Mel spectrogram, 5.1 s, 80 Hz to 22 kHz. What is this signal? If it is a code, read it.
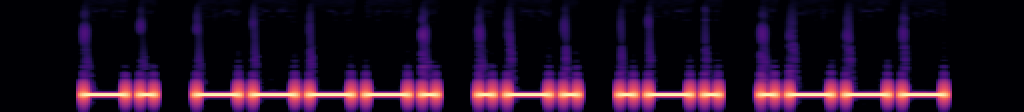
Morse code, heard as a keyed tone, about 17 wpm, 700 Hz. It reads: N9RRJ
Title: USA Call Signs - 3x Character Spacing - 17wpm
